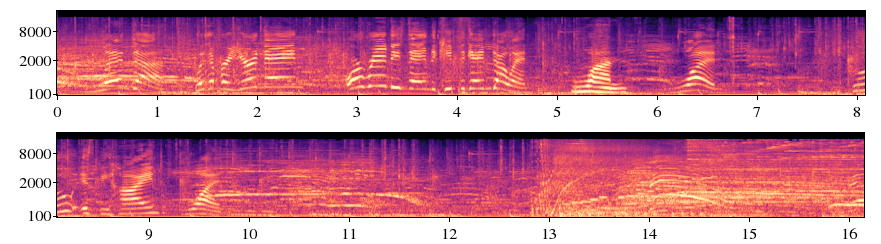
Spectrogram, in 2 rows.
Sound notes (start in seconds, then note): 9.2 cheering; 14.8 applause and cheering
